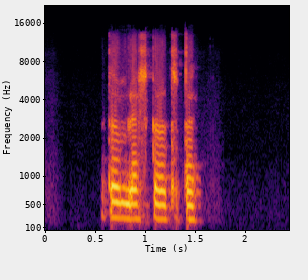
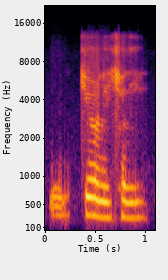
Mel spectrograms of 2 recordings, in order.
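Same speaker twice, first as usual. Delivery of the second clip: ordinary talk, nothing marked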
